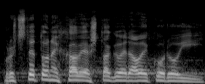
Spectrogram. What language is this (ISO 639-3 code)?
ces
